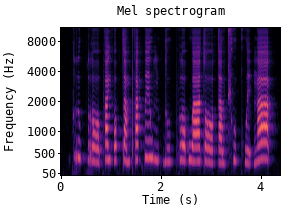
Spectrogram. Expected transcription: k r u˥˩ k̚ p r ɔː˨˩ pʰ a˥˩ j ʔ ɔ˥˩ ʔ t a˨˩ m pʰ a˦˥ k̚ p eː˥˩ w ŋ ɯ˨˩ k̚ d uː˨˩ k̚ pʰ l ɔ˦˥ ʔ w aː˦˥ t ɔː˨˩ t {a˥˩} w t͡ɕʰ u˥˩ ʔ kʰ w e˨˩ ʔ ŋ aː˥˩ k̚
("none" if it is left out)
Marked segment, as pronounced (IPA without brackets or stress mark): a˨˩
